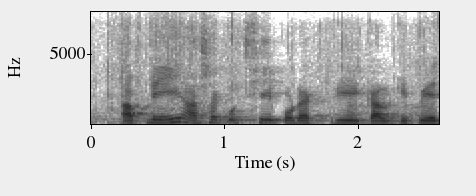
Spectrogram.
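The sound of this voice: A man speaks at a moderate pace in a fairly high pitch. His intonation stays fairly even.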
